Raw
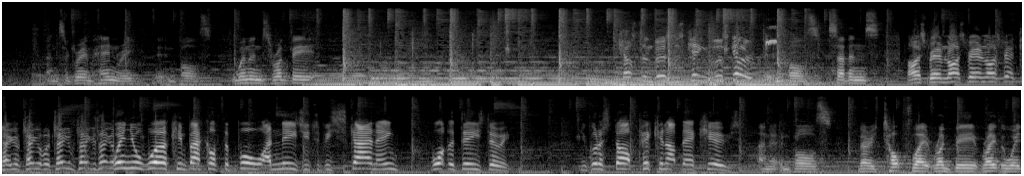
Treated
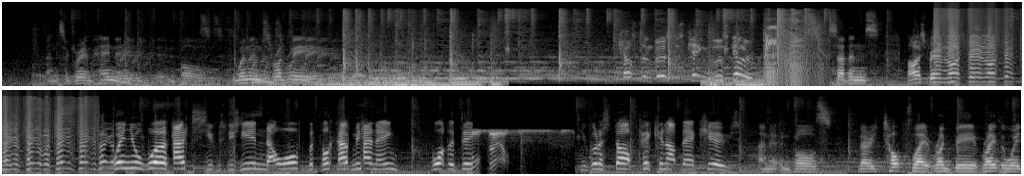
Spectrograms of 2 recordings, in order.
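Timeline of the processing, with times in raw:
1.01–4.33 frequency-shifting echo 0.124 s, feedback 50%, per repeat -110 Hz, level -4.5 dB
5.06–6.99 HPF 370 Hz 24 dB/oct
7.61–8.27 spectral limiter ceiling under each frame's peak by 28 dB
9.31–11.16 spectral whitening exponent 0.3
11.92–13.82 reverse
14.9–15.93 inverted band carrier 3000 Hz
18.65–19.26 BPF 140–5800 Hz

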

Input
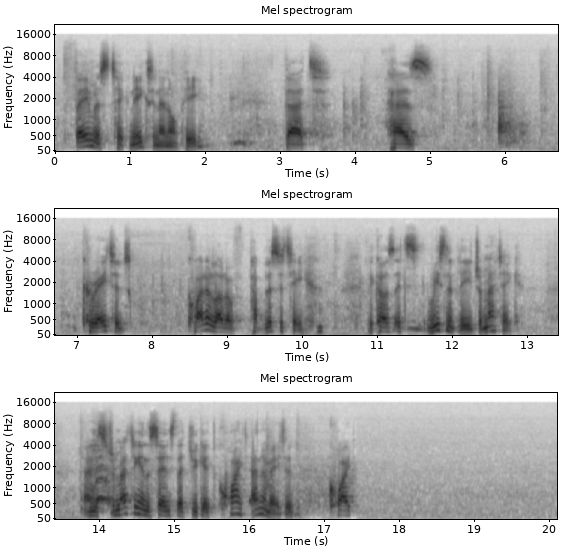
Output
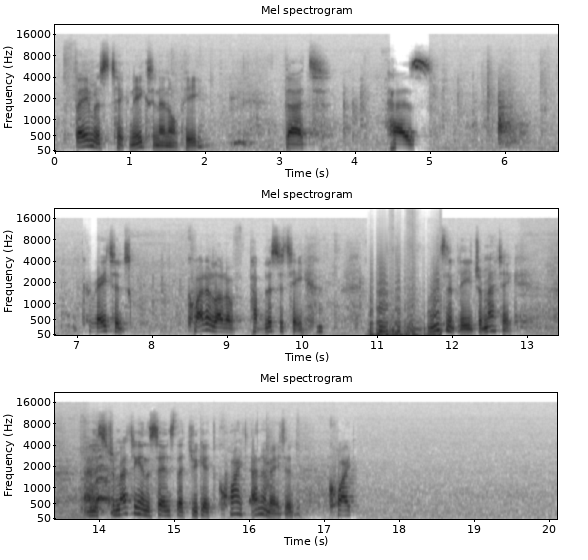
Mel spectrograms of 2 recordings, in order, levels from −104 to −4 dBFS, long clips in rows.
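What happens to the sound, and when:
4.44–4.97 formant sharpening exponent 1.5
6.21–7.25 compressor, threshold -37 dBFS
10.84–11.85 running maximum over 65 samples
12.84–13.8 reverb throw, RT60 0.94 s, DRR -8 dB

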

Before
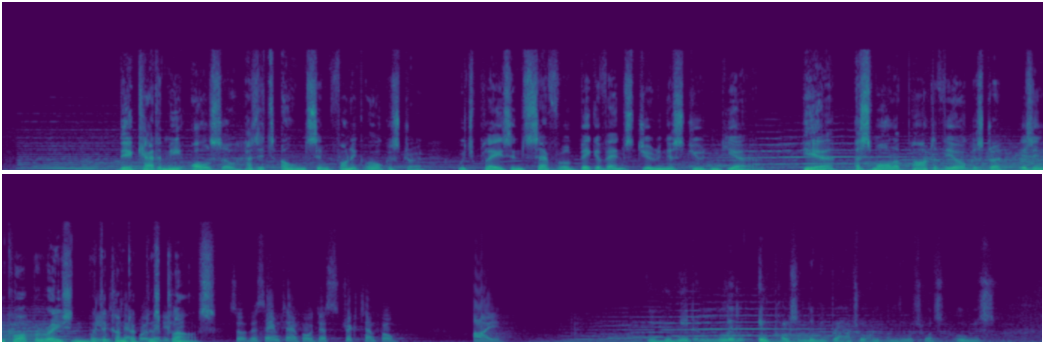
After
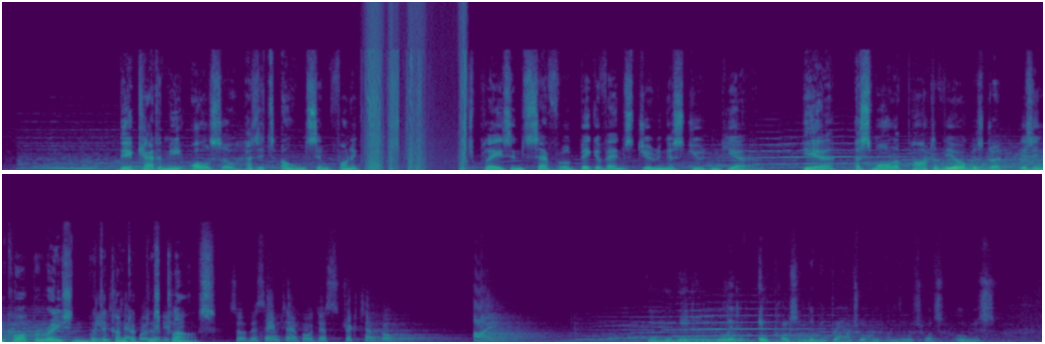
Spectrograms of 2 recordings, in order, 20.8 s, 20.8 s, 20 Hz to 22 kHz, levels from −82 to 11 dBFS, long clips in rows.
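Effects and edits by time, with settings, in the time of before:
3.57–4.64 spectral contrast lowered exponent 0.23
9.32–9.87 tilt shelf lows +8 dB, about 1400 Hz
13.93–17.58 reverb throw, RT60 1.9 s, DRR 4.5 dB

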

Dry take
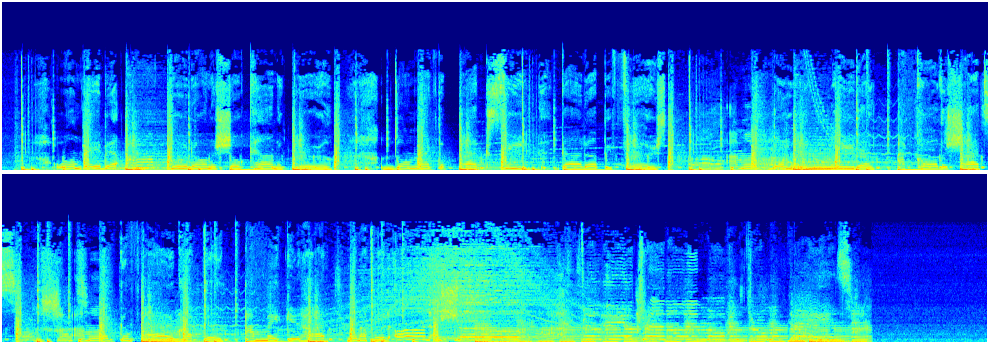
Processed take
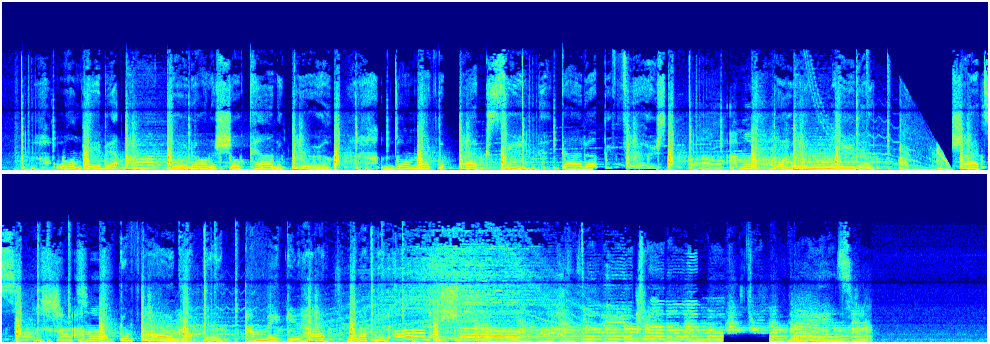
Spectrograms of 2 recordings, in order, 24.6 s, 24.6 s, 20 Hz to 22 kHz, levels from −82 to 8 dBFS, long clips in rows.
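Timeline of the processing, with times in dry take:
7.39–8.19 Bessel high-pass 610 Hz, order 8
11.05 tape stop 0.84 s
21.34–21.93 steep high-pass 1500 Hz 48 dB/oct
whole clip: notch 7900 Hz, Q 8.6; dynamic EQ 1400 Hz, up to +6 dB, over -38 dBFS, Q 0.85; gain -2.5 dB

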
